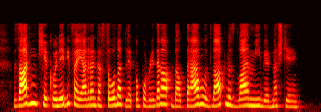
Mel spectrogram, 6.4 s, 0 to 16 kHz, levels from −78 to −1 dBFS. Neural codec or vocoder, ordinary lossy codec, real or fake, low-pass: codec, 16 kHz, 0.5 kbps, FunCodec, trained on LibriTTS, 25 frames a second; MP3, 96 kbps; fake; 7.2 kHz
